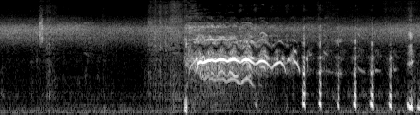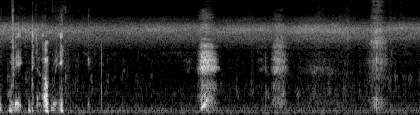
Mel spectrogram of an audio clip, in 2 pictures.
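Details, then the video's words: Dottie the dog confronting a box turtle outdoors: a high, wavering whine-like cry lasting about a second, then a rapid run of short, sharp barks over two seconds, a few isolated barks later, with a steady high insect-like hiss behind. "Dottie vs a Box Turtle"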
